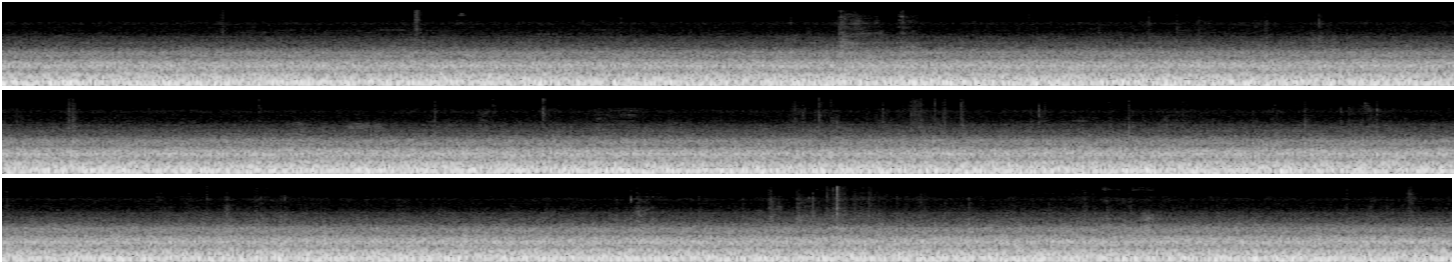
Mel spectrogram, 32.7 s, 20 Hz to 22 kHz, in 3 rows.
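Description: Steady in-flight cabin noise of an Airbus A320-214, heard from a window seat over the wing: the even hum of its CFM56 turbofan engines mixed with the rush of air past the fuselage, with a faint steady whine in it.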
